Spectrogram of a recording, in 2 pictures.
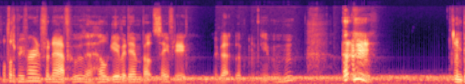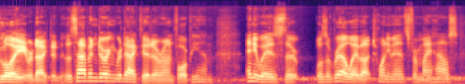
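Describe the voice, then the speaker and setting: A man's voice: medium pitch, normal speed, noisy background. A man doing casual game livestream commentary and reading game text aloud, often tripping over words and correcting himself. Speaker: game streamer.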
